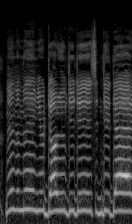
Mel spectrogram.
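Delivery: high-pitched mock rant; retold screaming. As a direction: imitate a neighbor yelling accusations. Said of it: "screaming at my dad".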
